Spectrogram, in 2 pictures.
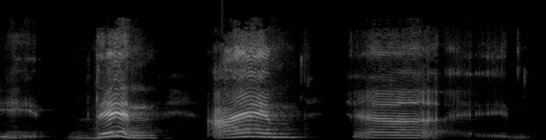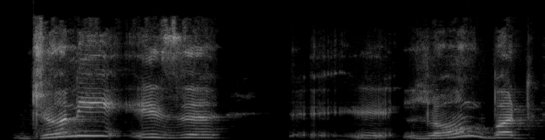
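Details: Adult woman, an ophthalmologist, with aphasia after a stroke; she is recovering her speech with speech-language therapy and communication still hinders her; aphasia after stroke.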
